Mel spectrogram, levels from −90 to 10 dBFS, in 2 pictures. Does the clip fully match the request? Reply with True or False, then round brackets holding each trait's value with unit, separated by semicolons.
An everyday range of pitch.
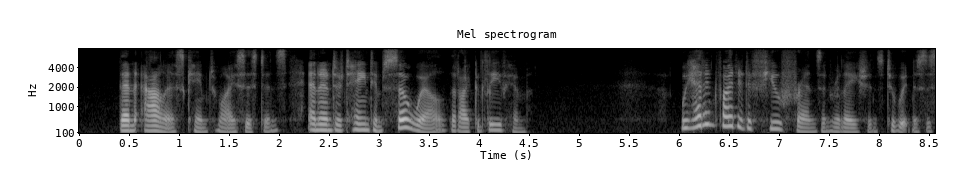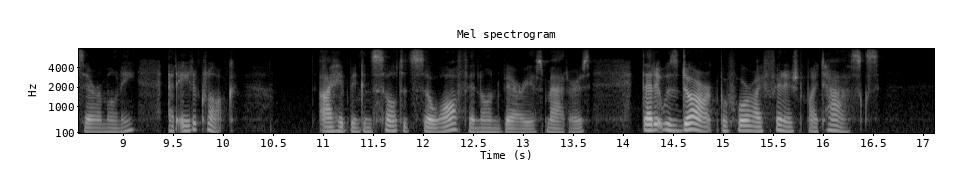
False (5.9 semitones)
